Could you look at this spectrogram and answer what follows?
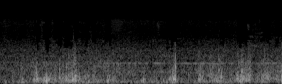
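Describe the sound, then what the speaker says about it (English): Gusty wind buffets the microphone outdoors at a shooting session, a loud continuous rumbling roar with repeated sharper gust bursts and no voices. "I think we're gusting to like 35 miles an hour with an average of 20."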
